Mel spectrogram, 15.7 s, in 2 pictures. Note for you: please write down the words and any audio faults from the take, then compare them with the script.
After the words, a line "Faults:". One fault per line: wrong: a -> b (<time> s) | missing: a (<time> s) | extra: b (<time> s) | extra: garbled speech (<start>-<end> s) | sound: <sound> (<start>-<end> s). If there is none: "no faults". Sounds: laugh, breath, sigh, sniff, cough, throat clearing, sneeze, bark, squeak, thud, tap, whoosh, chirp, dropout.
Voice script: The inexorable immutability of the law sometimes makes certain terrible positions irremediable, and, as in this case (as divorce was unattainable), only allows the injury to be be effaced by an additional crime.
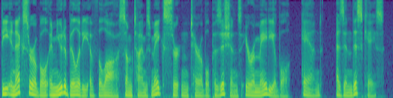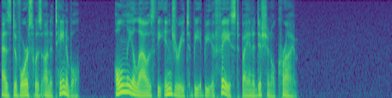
The inexorable immutability of the law sometimes makes certain terrible positions irremediable, and, as in this case (as divorce was unattainable), only allows the injury to be be effaced by an additional crime.
Faults:
no faults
